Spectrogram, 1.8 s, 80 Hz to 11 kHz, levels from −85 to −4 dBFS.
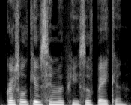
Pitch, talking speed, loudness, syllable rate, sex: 185 Hz, 240 wpm, -17 LUFS, 7.1 syllables/s, female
